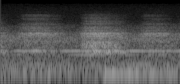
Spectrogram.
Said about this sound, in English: Oh, there's the horse.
